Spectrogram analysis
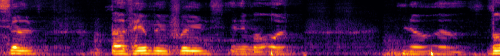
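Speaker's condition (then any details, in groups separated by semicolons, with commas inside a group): Cerebral palsy; from birth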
